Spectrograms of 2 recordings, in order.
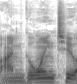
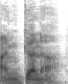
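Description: First: I am is contracted, going to stays full. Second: Going to blends into a reduced gonna. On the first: "with a contraction" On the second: "we're getting into chewing gum territory here"

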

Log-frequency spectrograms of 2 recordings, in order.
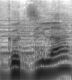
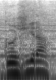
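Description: First: The name is said with a 'dz' sound. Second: The name is said with a 'j' sound. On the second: "ça se prononce Gojira en japonais"

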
